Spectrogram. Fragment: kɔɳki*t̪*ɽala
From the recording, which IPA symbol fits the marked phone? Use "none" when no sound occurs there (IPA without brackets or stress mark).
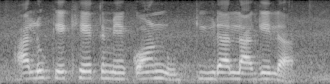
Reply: none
